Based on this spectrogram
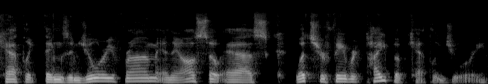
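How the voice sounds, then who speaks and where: A man with a plain, everyday voice speaks at a medium pitch with ordinary pitch variation and hardly any pauses, in a dry, close sound with no echo. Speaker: podcast producer. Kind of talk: casual Q&A chat, reading listener questions.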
